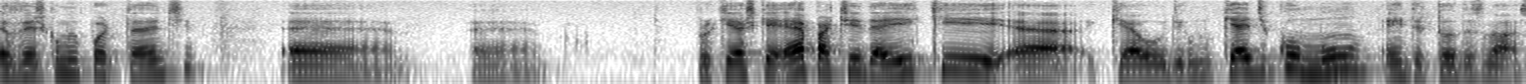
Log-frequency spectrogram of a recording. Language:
Portuguese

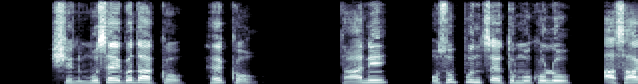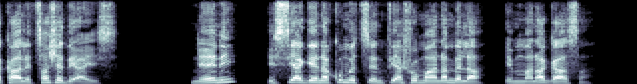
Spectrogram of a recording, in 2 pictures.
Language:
Gofa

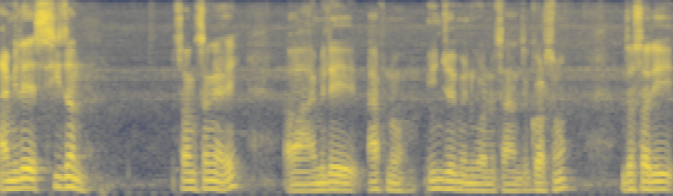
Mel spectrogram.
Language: Nepali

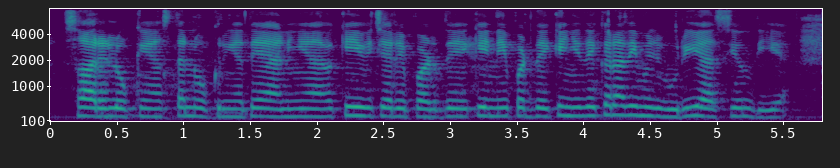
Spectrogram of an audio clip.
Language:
Dogri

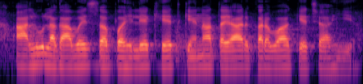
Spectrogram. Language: Maithili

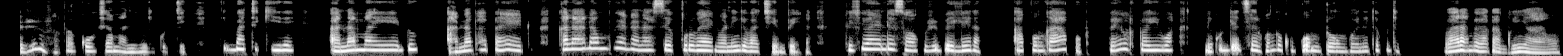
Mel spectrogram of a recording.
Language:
Ndau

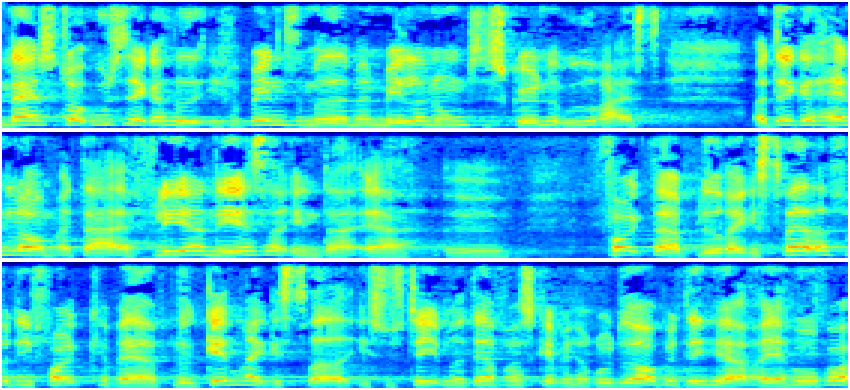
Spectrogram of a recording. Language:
Danish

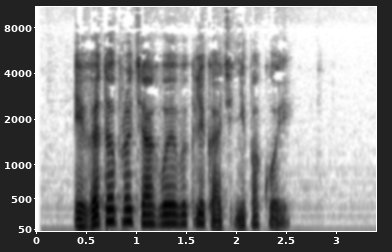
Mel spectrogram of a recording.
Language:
Belarusian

